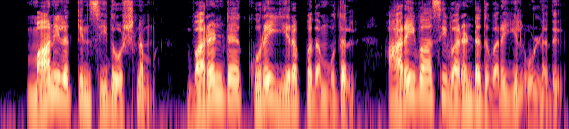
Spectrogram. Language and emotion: Tamil, neutral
